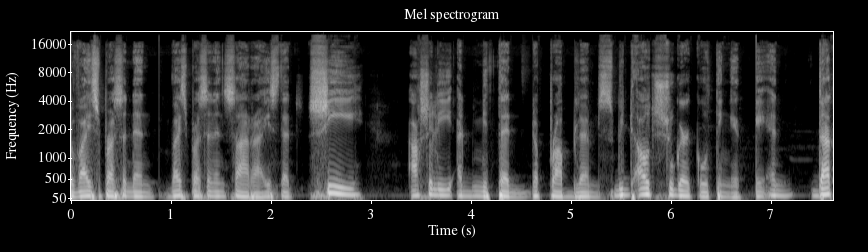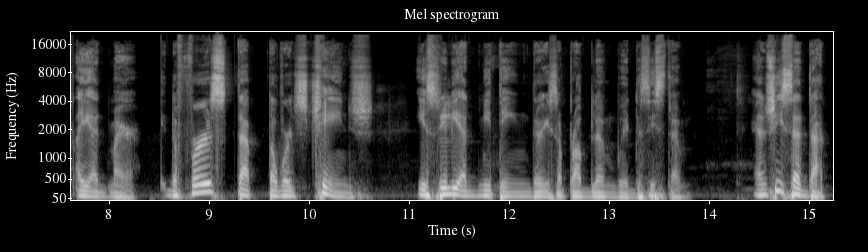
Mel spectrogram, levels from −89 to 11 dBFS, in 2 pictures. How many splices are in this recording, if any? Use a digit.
5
